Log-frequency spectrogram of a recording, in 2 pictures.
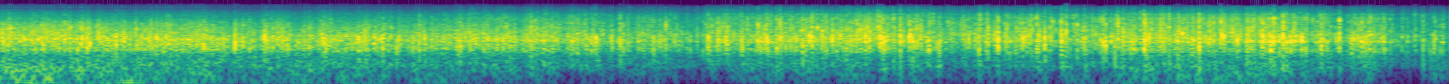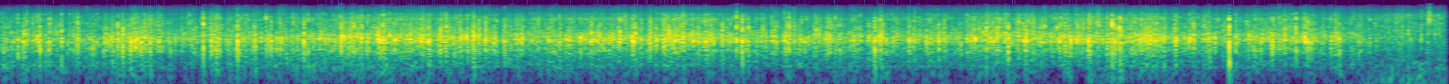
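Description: Heavy rain falling on a tent, heard from inside: a dense, steady hiss of countless small drop impacts on the fabric.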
